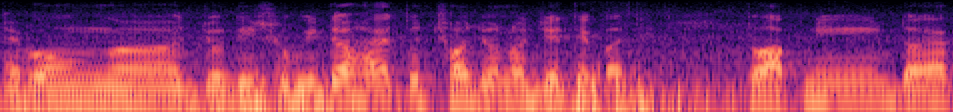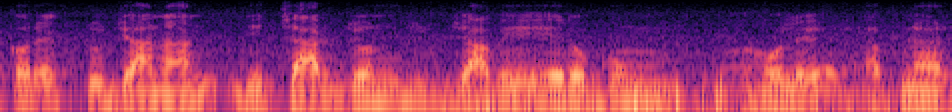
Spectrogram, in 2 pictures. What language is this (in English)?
Bangla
